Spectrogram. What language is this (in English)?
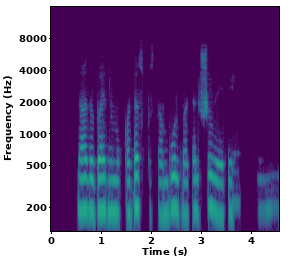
Pashto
